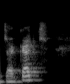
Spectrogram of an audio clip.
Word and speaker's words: Chikach: crear una marca comercial, que es Chicach, que significa, es en palabra quiché, que significa canasto. En idioma quechí se dice chacach, y en otros idiomas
